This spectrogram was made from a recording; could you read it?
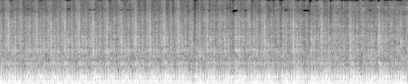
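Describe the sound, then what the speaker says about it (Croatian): A car engine idles steadily in freezing winter weather through a worn-out exhaust, giving a close, loud, continuous rough chugging drone with no voices. "Vidi ovo, kako se čuje. A vidite taj auspuh mora mijenjati."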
